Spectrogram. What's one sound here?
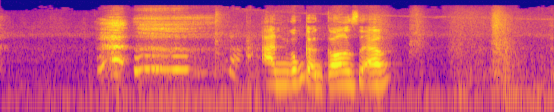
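A young woman speaks tearfully, sobbing.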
